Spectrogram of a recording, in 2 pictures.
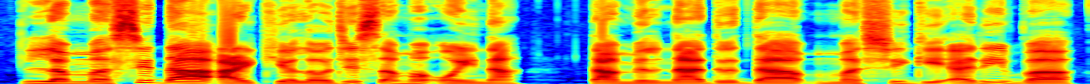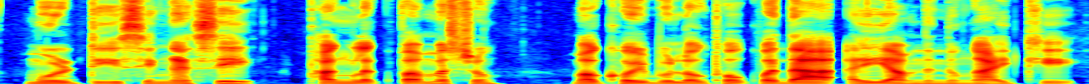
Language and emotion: Manipuri, happy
